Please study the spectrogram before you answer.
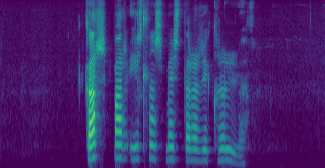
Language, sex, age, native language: Icelandic, female, 60-69, Icelandic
